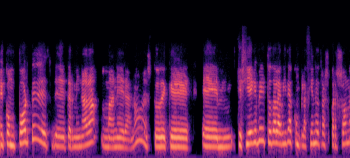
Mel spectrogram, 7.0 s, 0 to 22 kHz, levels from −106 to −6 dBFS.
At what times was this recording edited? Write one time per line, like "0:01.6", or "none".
0:03.9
